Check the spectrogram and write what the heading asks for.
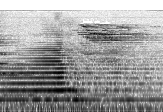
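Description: TV programme graphics sting: a held electronic chord of many steady tones, with a shimmering sweep rising in the highs about a second in, marking the start of a new segment.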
